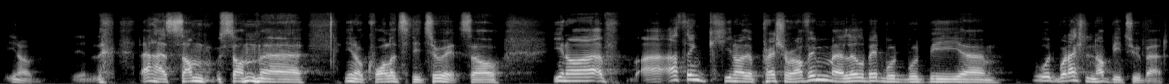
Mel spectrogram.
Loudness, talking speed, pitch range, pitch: -16 LUFS, 195 wpm, 115-160 Hz, 135 Hz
